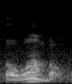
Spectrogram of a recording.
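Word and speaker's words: Owambo: of their neighbors now the ovambo people are southern African tribal ethnic group they are the largest ethnic group of Namibia found in its northern regions and pronounced a Womble they are also found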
